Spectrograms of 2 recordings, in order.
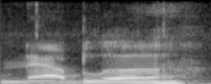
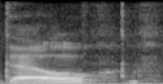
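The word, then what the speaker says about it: ∇: how this is pronounced sometimes this symbol on its own the upside down triangle is called nabla sometimes it's called Dell but this collection of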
